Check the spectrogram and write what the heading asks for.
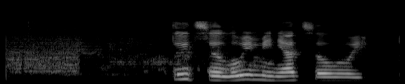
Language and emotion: Russian, neutral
